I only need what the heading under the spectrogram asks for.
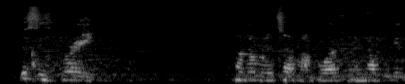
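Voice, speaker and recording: A woman's raised, projected voice. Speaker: YouTube livestreamer reading a book. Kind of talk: casual livestream chat before reading aloud. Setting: live stream.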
